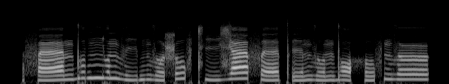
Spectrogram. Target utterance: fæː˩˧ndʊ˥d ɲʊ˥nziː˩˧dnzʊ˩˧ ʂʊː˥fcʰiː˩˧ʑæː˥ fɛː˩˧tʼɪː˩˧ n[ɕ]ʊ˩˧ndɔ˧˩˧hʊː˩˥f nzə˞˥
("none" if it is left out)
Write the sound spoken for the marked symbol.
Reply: z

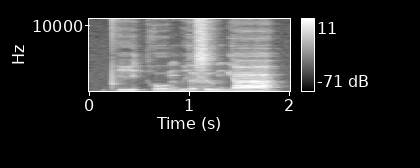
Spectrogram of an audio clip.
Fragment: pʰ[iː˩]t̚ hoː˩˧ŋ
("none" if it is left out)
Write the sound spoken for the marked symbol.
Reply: iː˧˥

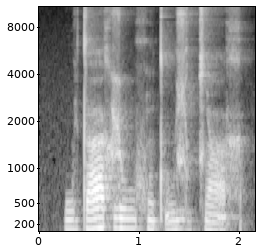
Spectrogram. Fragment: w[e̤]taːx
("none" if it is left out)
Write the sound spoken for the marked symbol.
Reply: e̤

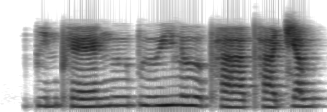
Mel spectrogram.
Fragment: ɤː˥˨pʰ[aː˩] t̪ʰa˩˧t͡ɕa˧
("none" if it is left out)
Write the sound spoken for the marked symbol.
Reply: aː˩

